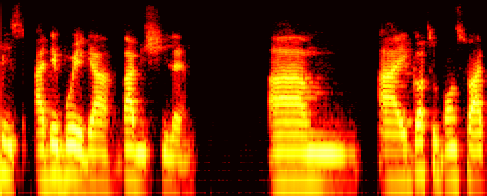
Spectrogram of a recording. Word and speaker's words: Adeboyega Bamisile: Um like you have rightly pronounced well my name is Adua Bishen.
